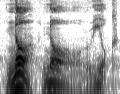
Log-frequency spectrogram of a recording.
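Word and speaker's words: 노력: can clearly hear that noruk or effort is pronounced as no noruk with the O extended this is not just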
